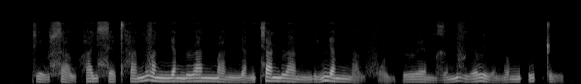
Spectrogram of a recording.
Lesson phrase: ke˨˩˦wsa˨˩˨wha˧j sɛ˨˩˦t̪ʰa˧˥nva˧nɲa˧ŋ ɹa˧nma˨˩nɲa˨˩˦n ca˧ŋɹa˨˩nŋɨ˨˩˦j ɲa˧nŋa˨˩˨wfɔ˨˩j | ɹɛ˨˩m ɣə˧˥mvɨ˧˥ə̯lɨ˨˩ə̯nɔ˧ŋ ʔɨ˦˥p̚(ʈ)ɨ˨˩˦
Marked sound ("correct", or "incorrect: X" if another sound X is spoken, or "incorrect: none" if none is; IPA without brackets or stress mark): correct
